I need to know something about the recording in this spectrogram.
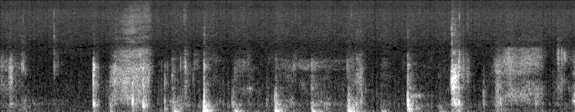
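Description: A man chews food loudly.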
